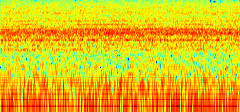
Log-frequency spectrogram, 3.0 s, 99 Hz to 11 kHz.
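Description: Engines of a Boeing 757 on final approach in Flight Simulator X, a steady, loud, broad rumbling drone that holds constant throughout, with no talk.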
